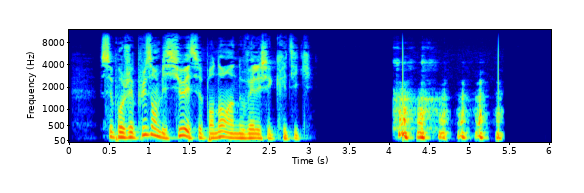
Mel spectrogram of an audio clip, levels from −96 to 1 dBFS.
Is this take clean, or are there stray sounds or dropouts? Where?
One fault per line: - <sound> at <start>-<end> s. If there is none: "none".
- laugh at 4.0-5.4 s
